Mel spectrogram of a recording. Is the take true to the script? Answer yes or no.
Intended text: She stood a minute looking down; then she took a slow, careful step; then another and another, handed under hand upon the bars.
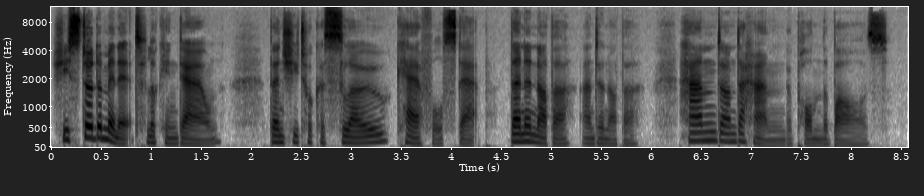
no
